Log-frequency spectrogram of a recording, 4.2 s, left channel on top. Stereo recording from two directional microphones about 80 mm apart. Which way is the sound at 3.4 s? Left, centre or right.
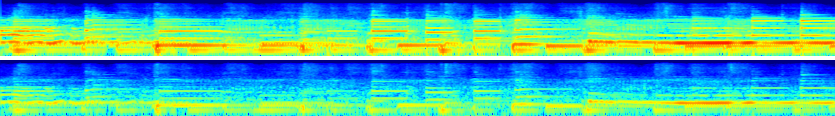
Centre.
